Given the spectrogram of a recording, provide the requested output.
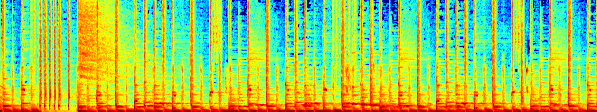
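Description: Loud band music with drums, bass and guitar plays throughout, with no animal voice audible.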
